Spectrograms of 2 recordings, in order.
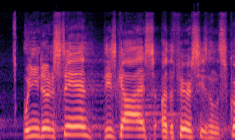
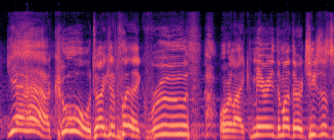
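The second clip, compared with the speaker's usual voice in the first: high, eager mock reply; eager volunteer; 5 semitones higher than usual. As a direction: sound thrilled to get a part. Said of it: "And you'd be like".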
